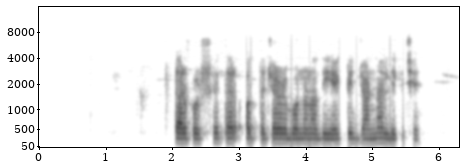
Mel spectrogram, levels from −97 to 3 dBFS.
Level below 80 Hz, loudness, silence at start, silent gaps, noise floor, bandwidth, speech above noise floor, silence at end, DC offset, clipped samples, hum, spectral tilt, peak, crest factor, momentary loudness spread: -78 dBFS; -35 LUFS; 2.05 s; none; -85 dBFS; 7.2 kHz; 50 dB; 0.6 s; under 0.1%; under 0.1%; none; -2 dB/octave; -14 dBFS; 22 dB; 10 LU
